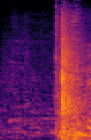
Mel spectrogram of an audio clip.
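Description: After a moment of near quiet, a hammer with strings attached strikes a nail into a wooden table in one sharp, loud blow, followed by a brief clattering ring.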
